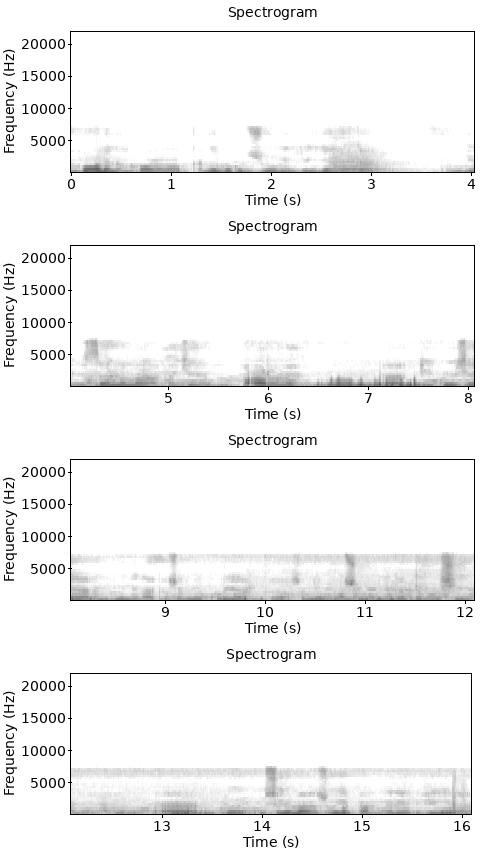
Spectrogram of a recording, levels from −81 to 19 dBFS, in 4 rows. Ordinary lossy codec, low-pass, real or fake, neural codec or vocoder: AAC, 48 kbps; 7.2 kHz; real; none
